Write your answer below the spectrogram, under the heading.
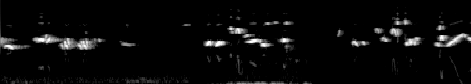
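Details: Townsend's solitaire song as scattered, jumbled warbled phrases of quick, slurred notes with short gaps, ending in a rising swept note. Quiet background.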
